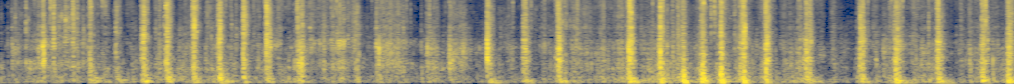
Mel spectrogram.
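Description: A large, soft piece of purple fabric is held in both hands and rapidly rubbed, crumpled and flapped with the fingers. The result is a fast, steady stream of crisp rustles and sharp, bright snapping bursts over a soft, low swishing bed, with the flaps hitting louder in the second half.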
